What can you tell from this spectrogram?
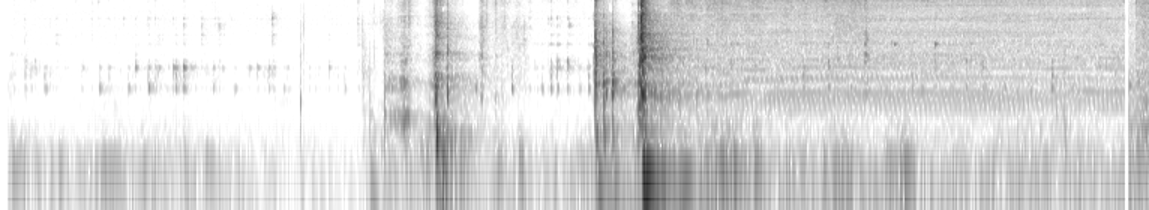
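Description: A few sharp clicks and knocks as a Bodum electric milk frother is handled and switched on, then its motor whirring steadily with an even hum.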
